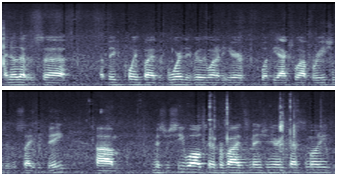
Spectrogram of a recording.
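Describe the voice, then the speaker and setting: A man speaking as an attorney at a public hearing, presenting and questioning in a halting, methodical way. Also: mid-range voice, level tone, background noise. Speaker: attorney for an applicant. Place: public board meeting room.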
